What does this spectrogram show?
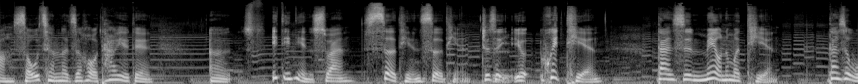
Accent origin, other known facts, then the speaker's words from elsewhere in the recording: China; 因为我们中国人吃水果，尤其。大家都有一个习惯性惯性，都只吃几样水果。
